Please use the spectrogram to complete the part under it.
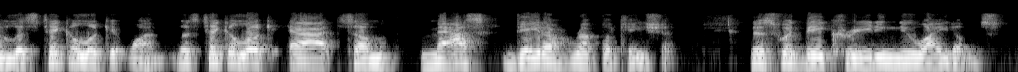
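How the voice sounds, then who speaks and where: A man presenting an informal software demo in a conversational, explanatory way, thinking aloud as he goes. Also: medium pitch, slightly rough, muffled recording. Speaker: software demonstrator.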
